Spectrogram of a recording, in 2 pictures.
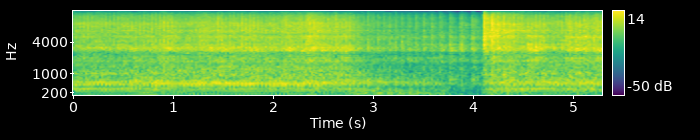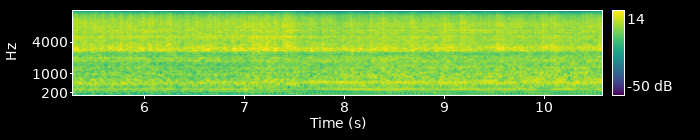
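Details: Troy-Bilt Bronco MTD riding mower after transaxle fix (broken spring replaced), deck bracket welded, blades changed: single-cylinder engine runs evenly with brief dip as it pulls away, then settles; runs and drives normally.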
